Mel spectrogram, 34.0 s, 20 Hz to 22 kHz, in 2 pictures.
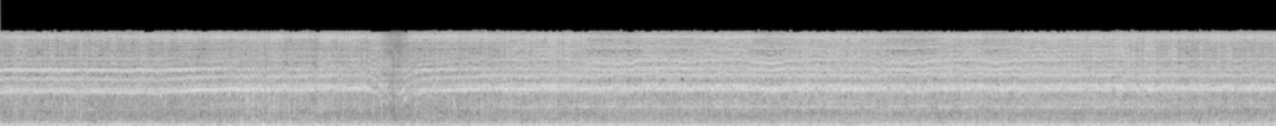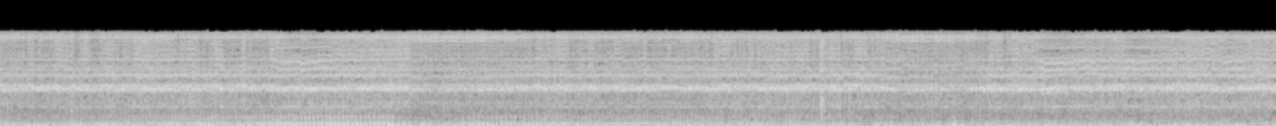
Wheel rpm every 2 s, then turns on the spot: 140, 160, 130, 160, 160, 160, 170, 170, 170, 160, 160, 170, 170, 170, 170, 160, 170.
none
